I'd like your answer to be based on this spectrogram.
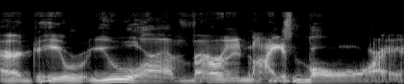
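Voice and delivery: low, deep voice. Describing what the thing says to you, in its deep voice. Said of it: "it kind of talks in kind of a deep voice".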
